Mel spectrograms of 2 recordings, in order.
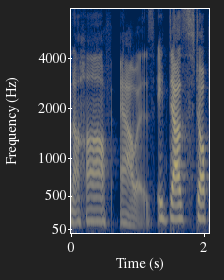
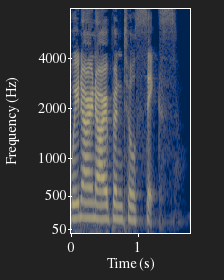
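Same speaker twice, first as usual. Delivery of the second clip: bad, over-the-top put-on Australian accent; 5 dB louder than usual. Quoting the gentleman who answered the doorbell: exaggerated Australian accent. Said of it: "that very awful Australian accent that I just dropped for you".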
